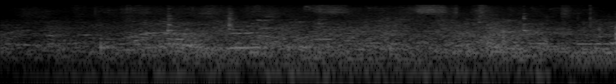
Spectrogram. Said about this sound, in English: Andy Thornell arrives at a bustling restaurant. Groups of people stand together, socializing. Andy makes his way through the crowd and joins Jack at a table.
